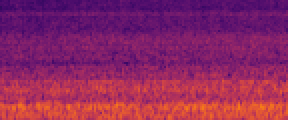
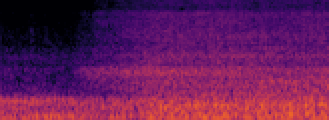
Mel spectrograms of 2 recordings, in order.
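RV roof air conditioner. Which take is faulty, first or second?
first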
